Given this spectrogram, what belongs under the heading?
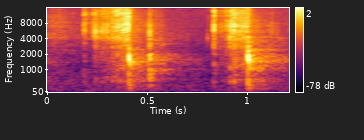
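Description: A knife dices a peeled, rinsed vegetable on a cutting board for a hearty meatball stew, giving two quick pairs of crisp, close chops with short pauses between them and no voices.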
